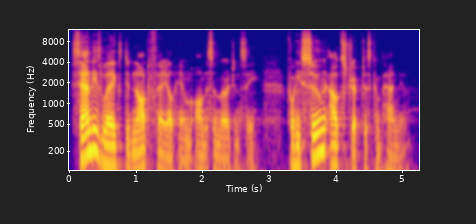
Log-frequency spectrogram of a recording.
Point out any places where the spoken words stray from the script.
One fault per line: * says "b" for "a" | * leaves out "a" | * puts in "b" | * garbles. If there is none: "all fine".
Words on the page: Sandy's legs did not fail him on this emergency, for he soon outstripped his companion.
all fine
